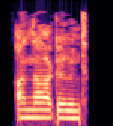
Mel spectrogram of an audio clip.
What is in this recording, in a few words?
"annagelnd", German; adjectives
